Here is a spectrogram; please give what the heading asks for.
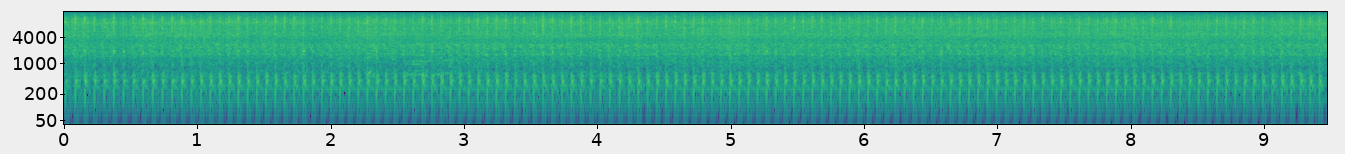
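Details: Freshly rebuilt 1973 Kawasaki Z1 900 four-cylinder on a test frame, first start: even, regular exhaust pulses at a settled idle, about three and a half per second, with no stumbles or knocks; healthy idle.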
